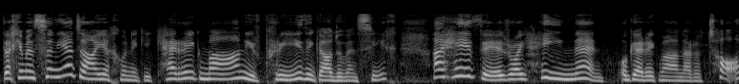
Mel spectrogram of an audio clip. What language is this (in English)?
Welsh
